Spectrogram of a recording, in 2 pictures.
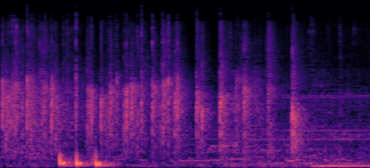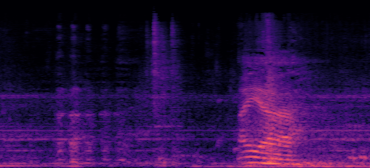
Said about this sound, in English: Clap your hands.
